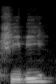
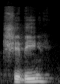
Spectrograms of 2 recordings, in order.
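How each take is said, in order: First: The vowels are long. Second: The vowels are short. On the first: The speaker calls it right. "It's supposed to be two long I sounds" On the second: The speaker calls it wrong. "I said chibi"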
